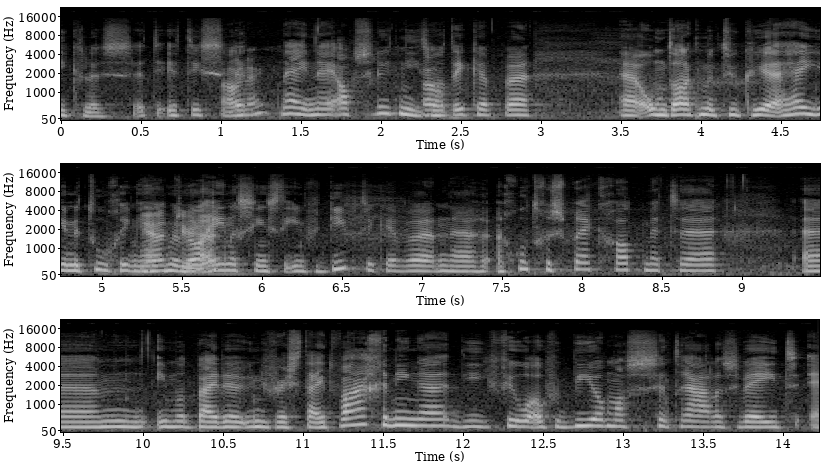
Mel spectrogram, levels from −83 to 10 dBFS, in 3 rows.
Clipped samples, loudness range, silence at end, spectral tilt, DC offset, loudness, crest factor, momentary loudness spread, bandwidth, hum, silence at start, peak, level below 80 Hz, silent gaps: under 0.1%; 4 LU; 0 s; -5.5 dB/octave; under 0.1%; -19 LUFS; 16 dB; 8 LU; 15 kHz; none; 0 s; -2 dBFS; -56 dBFS; none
